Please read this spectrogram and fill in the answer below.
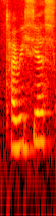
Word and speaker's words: Tiresias: Tiresias, I think, is how you say it, who's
